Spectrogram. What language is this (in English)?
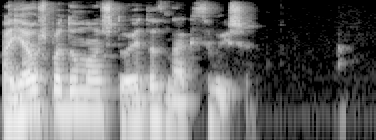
Russian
